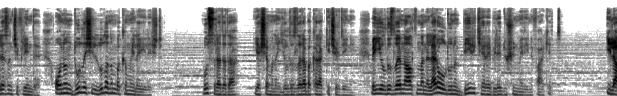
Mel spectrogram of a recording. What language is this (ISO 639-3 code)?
tur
